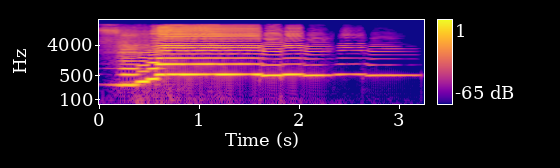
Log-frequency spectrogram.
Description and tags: A chromatic harmonica recorded in mono with my AKG C214 on my stairs.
